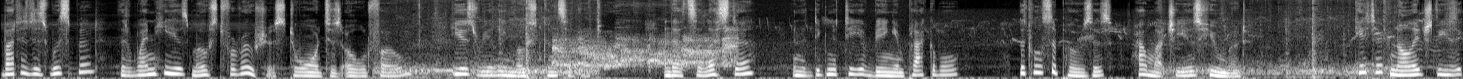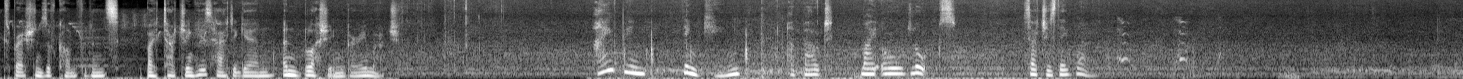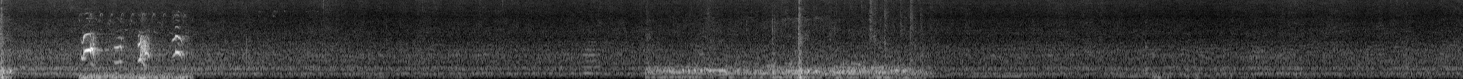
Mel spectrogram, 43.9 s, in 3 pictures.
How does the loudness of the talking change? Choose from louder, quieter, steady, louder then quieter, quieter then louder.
steady.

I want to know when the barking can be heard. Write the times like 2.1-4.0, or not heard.
5.5-7.4, 25.6-26.9, 30.1-31.2.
